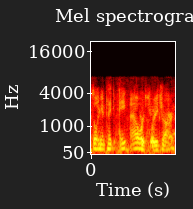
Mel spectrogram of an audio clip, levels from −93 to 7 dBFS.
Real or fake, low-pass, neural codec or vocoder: fake; 7.2 kHz; codec, 24 kHz, 1.5 kbps, HILCodec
